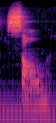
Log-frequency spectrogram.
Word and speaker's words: Psalm: Palm song yes guys we don't pronounce this P okay it's Psalm so bomb comb pom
